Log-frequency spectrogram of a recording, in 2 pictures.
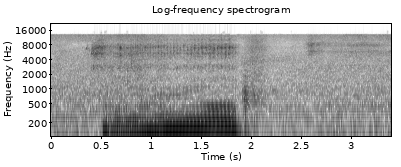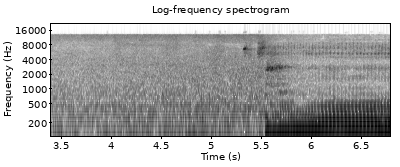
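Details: Snoring of a man and a French bulldog compared: loud, deep rattling snores, about two seconds each, on the in-breath with quiet gaps between; heavy snoring.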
